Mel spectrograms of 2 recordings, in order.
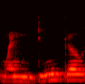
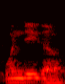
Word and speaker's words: Wendigo: it it's got like is it like a wendigo wendingo story I said that wrong yes you did but how do you say that word when do you go there we go that word what is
